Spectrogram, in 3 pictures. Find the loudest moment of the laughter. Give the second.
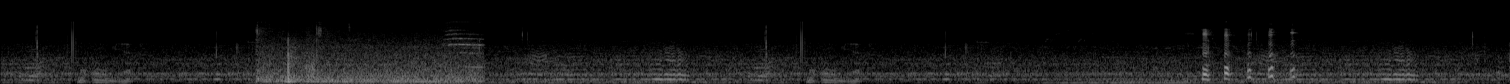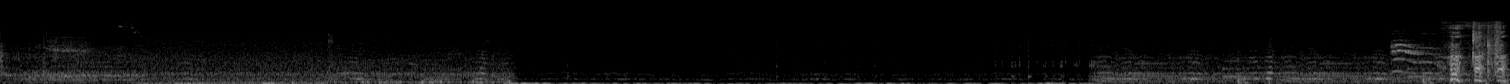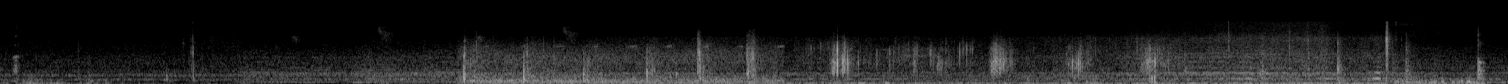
30 s.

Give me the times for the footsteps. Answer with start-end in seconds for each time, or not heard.
34.8-45.1.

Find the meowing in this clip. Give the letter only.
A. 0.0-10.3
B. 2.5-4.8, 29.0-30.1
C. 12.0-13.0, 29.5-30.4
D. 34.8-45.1
B.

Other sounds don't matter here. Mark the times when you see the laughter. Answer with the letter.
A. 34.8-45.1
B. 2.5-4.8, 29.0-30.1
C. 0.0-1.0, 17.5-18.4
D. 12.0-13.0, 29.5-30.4
D.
